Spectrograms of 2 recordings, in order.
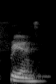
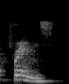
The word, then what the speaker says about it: friends: vientos friends no es friends se lee se escribe friends pero se pronuncia friends como si no estuvieran ahí vamos a bien si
